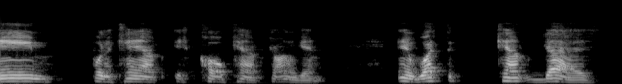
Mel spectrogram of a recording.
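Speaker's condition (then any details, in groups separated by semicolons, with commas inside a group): Cerebral palsy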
